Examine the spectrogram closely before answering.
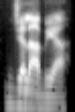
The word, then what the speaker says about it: जलेबी: का असली नाम है जलाबिया। उत्तर पश्चिमी भारत और पाकिस्तान में जहां इसे जलेबी कहा जाता है, वहीं महाराष्ट्र में इसे जिलबी कहा जाता है और बंगाल में इसका उच्चारण जिलपी करते हैं।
